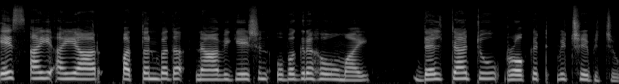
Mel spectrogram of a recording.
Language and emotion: Malayalam, neutral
